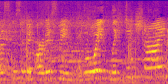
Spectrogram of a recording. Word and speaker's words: Lichtenstein: And we're going to be learning about a specific artist named Roy Lichtenstein. I know that name is kind of hard to say, so I spelled it out phonetically. So it's Lichtenstein. Roy Lichtenstein.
